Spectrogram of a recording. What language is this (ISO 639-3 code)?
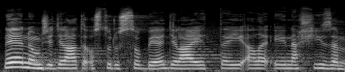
ces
